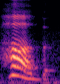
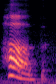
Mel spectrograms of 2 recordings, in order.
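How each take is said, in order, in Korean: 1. 중간의 r은 묵음이에요. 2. 중간의 r은 묵음이에요.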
